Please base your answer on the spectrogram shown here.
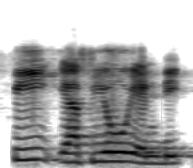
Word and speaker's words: Pfund: This is called as PFUND. We can say P fund series, or simply we can say fund series. Fund series. So it is the P fund series or fund series.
